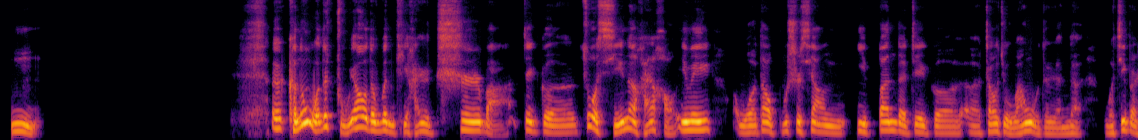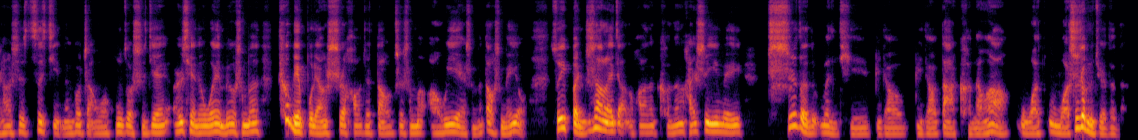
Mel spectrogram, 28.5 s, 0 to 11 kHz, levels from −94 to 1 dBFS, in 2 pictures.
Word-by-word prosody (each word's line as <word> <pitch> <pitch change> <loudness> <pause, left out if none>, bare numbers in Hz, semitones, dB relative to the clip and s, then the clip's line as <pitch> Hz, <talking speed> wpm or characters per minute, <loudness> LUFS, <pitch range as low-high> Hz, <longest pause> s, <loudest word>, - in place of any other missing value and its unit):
嗯。 135 -5 -1 2.9
呃， 190 0 +3
可 160 - +4
能 300 - +9
我 - - +6
的 225 - +3
主 220 - -4
要 205 0 +4
的 160 -3 +5
问 150 -3 +1
题 135 +2 -8
还 125 +2 -10
是 135 -5 -2
吃 160 -2 +2
吧。 155 - -9 0.2
这 325 -3 +1
个 125 - -5
作息 250 +4 +2
呢， 320 - +1
还 160 - -5
好。 100 -7 -12
因 155 0 +10
为 160 +1 +6 0.2
我 120 +1 -4
倒 155 +5 0
不 145 +2 -9
是 155 - -2
像 125 -8 -4
一 140 -2 -1
般 155 +3 0
的 135 -5 -2
这 125 +3 -4
个， 115 +2 -8 0.4
呃， 115 -1 -12
朝 140 +5 -3
九 130 - -3
晚 110 +8 -1
五 150 -7 +4
的 105 +1 -12
人 100 0 -9
的。 105 -1 -11 0.3
我 115 - -7
基 120 +9 0
本 140 -7 -5
上 115 +2 -7
是 125 +3 -6
自 150 +7 -3
己 140 - -7
能 105 +1 -8
够 125 +1 -4
掌 105 - -10
握 110 - -9
工 125 +4 -3
作 120 -2 -3
时 110 +1 -8
间， 120 +2 -1
而 140 +3 +3
且 150 -4 0
呢， 115 0 0
我 120 +2 +2
也 140 - +4
没 120 - +1
有 135 - +1
什 125 - -6
么 140 +4 +2 0.2
特 - - +2
别 140 - +8
不 130 - 0
良 115 -1 -1
嗜 120 +4 -2
好， 120 -1 -8
就 120 - -7
导 105 -1 -7
致 110 +2 -8
什 115 +1 -6
么 115 - -2
熬 110 +3 -6
夜 125 -5 +1
什 105 - -13
么， 100 - -10
倒 - - -2
是 105 - -8
没 110 +7 0
有。 145 - -1 0.3
所 190 - +6
以 200 - +3
本 115 - +3
质 130 - -5
上 195 -4 +5
来 145 -2 +6
讲 150 - -4
的 - - -12
话 120 +2 -9
呢， 120 0 -7
可 110 +1 -13
能 130 +4 -2
还 135 0 -5
是 145 +1 +4
因 135 -1 +7
为 125 0 0 0.3
吃 235 +3 0
的 130 - +4 0.2
问 115 -6 -4
题 100 0 -11
比 105 - -11
较 100 -1 -10
比 105 - -9
较 100 -1 -8
大。 100 -1 -5
可 100 - -12
能 95 +1 -7
啊， 115 -5 -3
我 105 0 -6
我 115 -4 -2
是 160 - +2
这 220 - +10
么 - - +4
觉 105 -1 -6
得 100 +2 -13
的。 85 - -27
125 Hz, 255 characters per minute, -24 LUFS, 110-145 Hz, 2.9 s, 因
